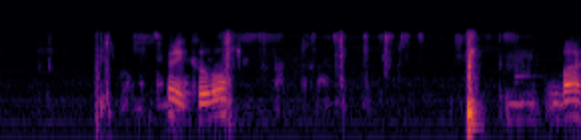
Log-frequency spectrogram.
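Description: Trading cards slap and rustle as they are handled.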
